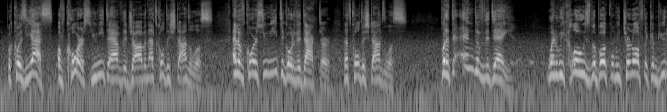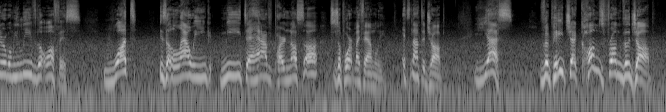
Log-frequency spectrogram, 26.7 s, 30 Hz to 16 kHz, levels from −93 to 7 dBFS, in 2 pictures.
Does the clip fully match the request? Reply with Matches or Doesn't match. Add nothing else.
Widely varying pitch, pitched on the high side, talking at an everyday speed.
Matches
